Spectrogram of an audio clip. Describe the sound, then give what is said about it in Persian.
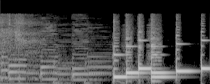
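A phone's text message notification tone plays, a quick run of bright plucked electronic notes after softer sustained tones. “یه پیامک اومده.”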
